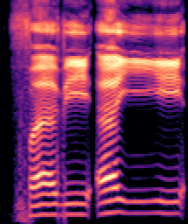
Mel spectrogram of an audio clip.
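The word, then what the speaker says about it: فبأي: Fabiayyi alai rabbikuma tukadziban marajal bahraini yaltaqiya bainahuma barzakhul laa yabghian. Fabiayyiuma tukadziban pada lafal fabiayyi ala di sini sempurnakan huruf y-nya ditekan faayyi kemudian langsung ke a.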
